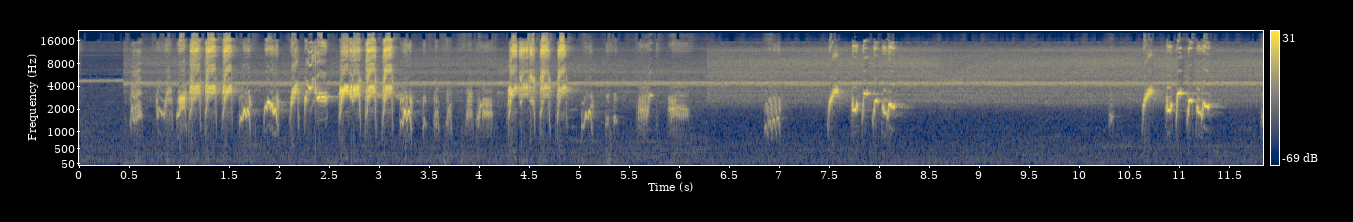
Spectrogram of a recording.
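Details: Red-whiskered bulbul in morning song training, a decoy bird worked up to sing: bursts of fast, sharp chattering and bright chirps in clusters, with pauses between, over a steady high electronic-sounding tone.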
